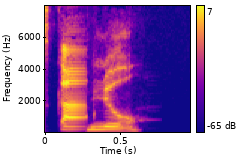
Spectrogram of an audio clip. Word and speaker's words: Camp Nou: So it's Camp Nou.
